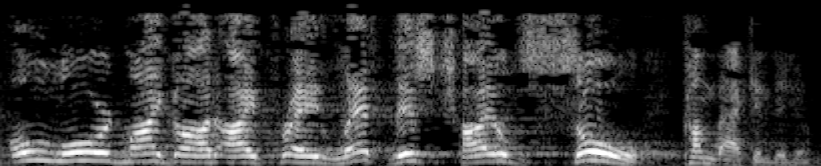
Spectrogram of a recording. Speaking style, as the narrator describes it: he cried out and said

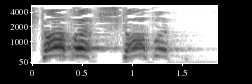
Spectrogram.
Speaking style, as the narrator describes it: in his dream, he cried out in his nightmare

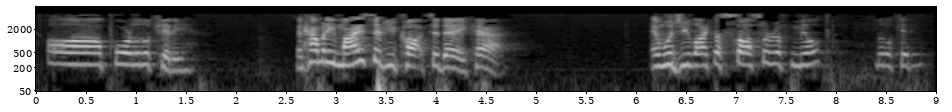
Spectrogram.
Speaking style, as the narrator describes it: jeering at him, saying things like

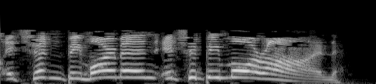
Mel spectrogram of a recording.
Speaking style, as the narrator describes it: yell

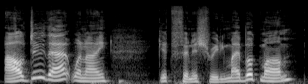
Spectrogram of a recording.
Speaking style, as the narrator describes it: say, very cheerfully

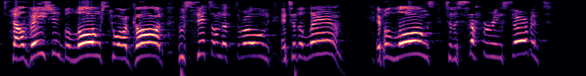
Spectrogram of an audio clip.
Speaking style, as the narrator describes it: They're crying out and shouting with a loud voice

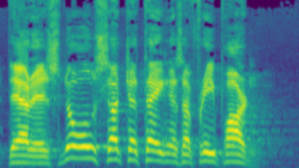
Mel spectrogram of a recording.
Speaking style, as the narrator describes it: he was shouting down the line to me

